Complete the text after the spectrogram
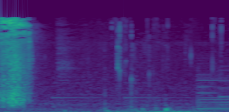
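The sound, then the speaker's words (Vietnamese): Chewing on a rolled pho roll (phở cuốn) packed with fried shallots: a loud crunchy bite at the start, then soft, irregular wet chewing and squishing sounds. “Ăn hết cuộn phở đầu tiên, làm ngụm sữa ngô cho đỡ cay.”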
